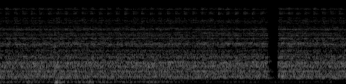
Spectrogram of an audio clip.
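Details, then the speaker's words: Washer after replacing the broken belt: steady, even whooshing rush of the drum spinning fast on spin cycle, no thumping or slipping; repair successful, spin sounds normal. "So the water is spinning very fast with the new belt. It worked out."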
